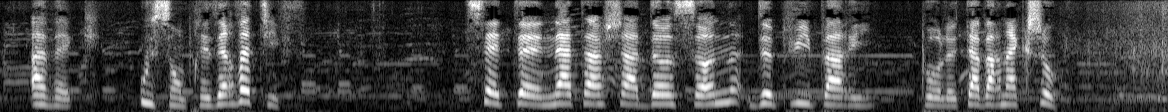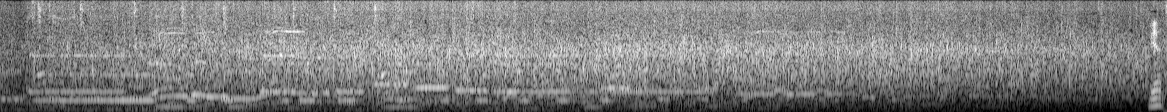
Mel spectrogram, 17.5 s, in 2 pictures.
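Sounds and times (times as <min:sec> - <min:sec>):
speech: 0:00.2 - 0:02.4, 0:03.5 - 0:08.1, 0:17.4 - 0:17.5
audience applause: 0:08.1 - 0:17.5.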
